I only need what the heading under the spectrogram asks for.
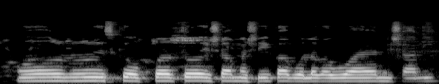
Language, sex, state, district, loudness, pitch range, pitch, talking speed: Hindi, male, Uttar Pradesh, Jyotiba Phule Nagar, -15 LUFS, 155-165 Hz, 155 Hz, 165 wpm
